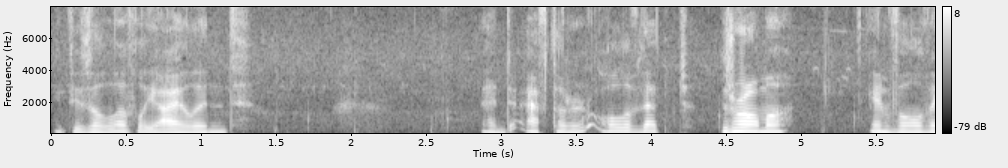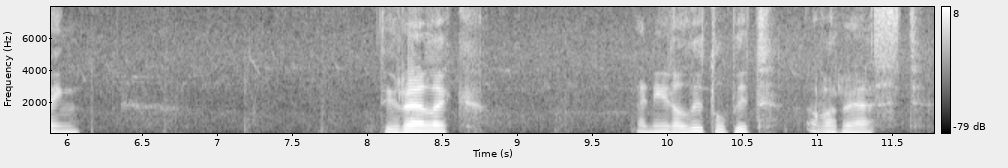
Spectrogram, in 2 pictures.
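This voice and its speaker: A gentle, musing cat-folk adventurer played by a streamer with a dark, mellow, mid-pitched voice. The phrasing is deliberate and formal, like a weary traveler thinking aloud in a fantasy game. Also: level tone, no echo, natural voice. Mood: musing, calm. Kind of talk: in-character game roleplay.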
